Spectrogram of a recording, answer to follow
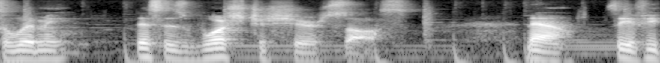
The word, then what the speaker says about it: Worcestershire: little flavor in here and come on now pronounce it with me this is worcestershire sauce now see if you can repeat yourself saying that worcestershire worcestershire worcestershire all right now for the beef base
